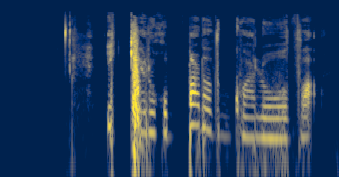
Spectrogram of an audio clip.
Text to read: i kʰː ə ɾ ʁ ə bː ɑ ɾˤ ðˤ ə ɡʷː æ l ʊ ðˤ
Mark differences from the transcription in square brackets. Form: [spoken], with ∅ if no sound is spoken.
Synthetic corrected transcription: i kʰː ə ɾ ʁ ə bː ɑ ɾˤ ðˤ ə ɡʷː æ l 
